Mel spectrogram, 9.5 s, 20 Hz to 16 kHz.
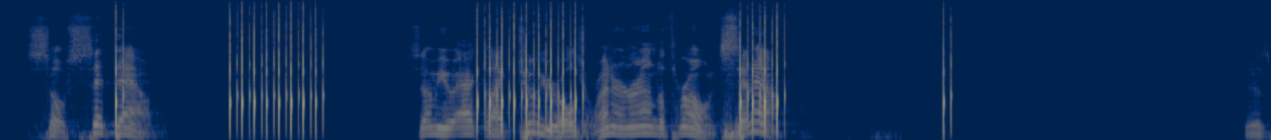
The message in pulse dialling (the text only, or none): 1 8 9 4 1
